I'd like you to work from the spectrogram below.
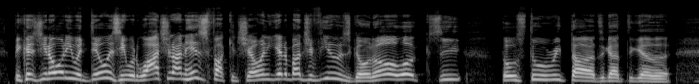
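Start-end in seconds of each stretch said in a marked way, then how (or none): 3.7-6.7 put-on Italian accent, slow and drawn out. Imitating how another show host would react, in put-on Italian accent. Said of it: "why are you giving him a Dago accent?".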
